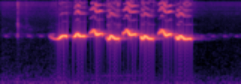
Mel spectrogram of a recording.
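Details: Ultramarine grosbeak sings a loud, clean phrase of about seven slurred, looping whistled notes in roughly one and a half seconds, rising and falling, with no other sounds.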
